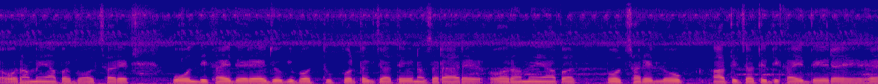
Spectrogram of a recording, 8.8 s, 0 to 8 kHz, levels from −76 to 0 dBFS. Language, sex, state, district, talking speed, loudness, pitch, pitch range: Hindi, male, Chhattisgarh, Sukma, 240 wpm, -35 LUFS, 130 Hz, 130-135 Hz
